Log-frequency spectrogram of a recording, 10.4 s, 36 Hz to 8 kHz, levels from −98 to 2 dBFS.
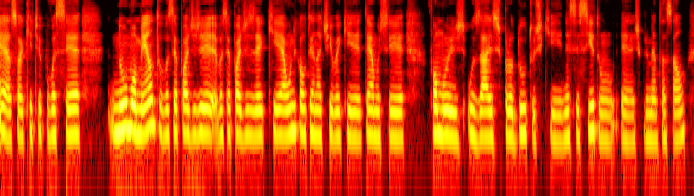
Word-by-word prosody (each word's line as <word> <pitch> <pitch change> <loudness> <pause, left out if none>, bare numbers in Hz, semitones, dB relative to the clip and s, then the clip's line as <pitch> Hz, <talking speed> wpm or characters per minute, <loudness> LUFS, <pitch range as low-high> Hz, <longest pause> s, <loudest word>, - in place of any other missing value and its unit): é 200 -4 +3
só 185 +1 -1
que, 185 +3 -5
tipo, 205 -1 -7
você, 195 +1 +2 0.4
no 215 +3 +6
momento, 225 +1 +5
você 195 +2 -2
pode 200 -1 0
di 200 0 +2
você 195 +1 -3
pode 200 -1 +2
dizer 190 0 -1
que 200 +1 -4
é 195 - +2
a - - +2
única 210 +2 +1
alternativa 195 -2 -2
que 180 -1 -2
temos 185 0 -2
se 180 -1 -1 0.3
fomos 195 -4 +2
usar 185 -2 +1
esses 185 0 -2
produtos 185 -1 -2
que 170 -2 -7
necessitam, 185 0 -2
eh, 170 -1 -5
experimentação, 175 +2 -5
195 Hz, 165 wpm, -24 LUFS, 180-205 Hz, 0.4 s, no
